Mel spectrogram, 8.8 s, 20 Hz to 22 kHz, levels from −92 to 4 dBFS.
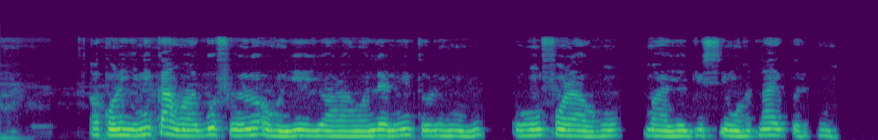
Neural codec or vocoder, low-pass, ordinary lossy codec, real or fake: none; 7.2 kHz; none; real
